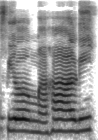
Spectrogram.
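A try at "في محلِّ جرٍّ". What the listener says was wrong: kalau nggak ada alif lam jangan dibaca pi, jangan ditambahin Bu. Fi mahali jarin, nggak ada huruf.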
